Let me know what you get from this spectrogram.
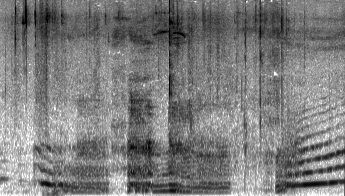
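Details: A female German Shorthaired Pointer makes low, drawn-out moaning grumbles and a rising whine, her happy noises while her Weimaraner housemate cleans her ear.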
